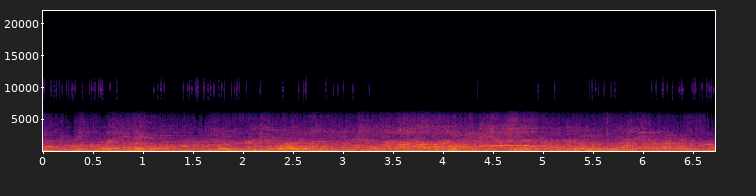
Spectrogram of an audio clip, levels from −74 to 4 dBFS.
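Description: From start to finish the sound has its treble dropping out and flickering, with gritty noise and aliasing over everything, heavy damage that likely comes from Bluetooth SBC compression at a starved bitrate, fitting roughly 64 kbps. A spectrogram shows blotchy, vanishing upper bands.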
